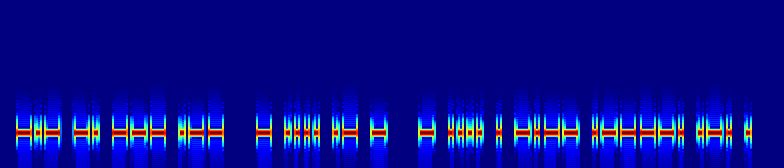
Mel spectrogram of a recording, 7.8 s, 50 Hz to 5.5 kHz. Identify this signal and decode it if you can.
Morse code, heard as a keyed tone, about 25 wpm, 600 Hz. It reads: KNOW THAT THEY'RE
